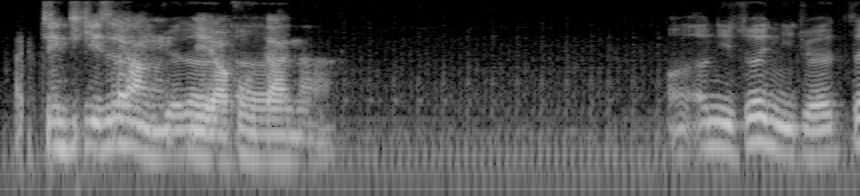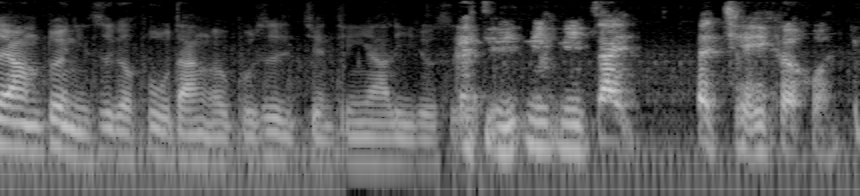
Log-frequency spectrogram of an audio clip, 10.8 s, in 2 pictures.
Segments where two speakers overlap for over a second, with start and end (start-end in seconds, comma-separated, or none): 0.6-2.0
